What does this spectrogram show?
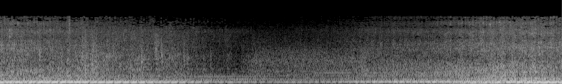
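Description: A car engine hums steadily with a low rumble as the car pulls out onto the road, the sound dipping briefly in the middle before swelling back up. No one speaks.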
